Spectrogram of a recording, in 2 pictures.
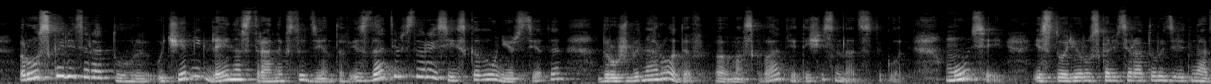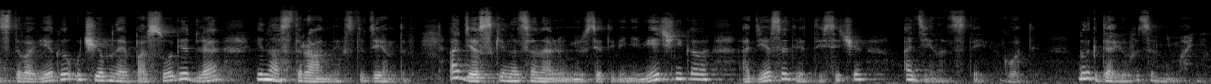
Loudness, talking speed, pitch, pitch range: -22 LUFS, 90 wpm, 180 Hz, 150-235 Hz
